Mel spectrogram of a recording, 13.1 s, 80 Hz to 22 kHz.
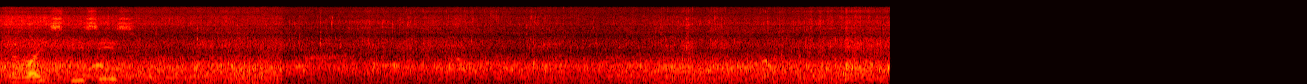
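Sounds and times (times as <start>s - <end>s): small waves splashing on rocks: 0.0s - 8.9s.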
